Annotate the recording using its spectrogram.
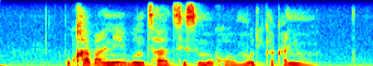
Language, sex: Tswana, female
